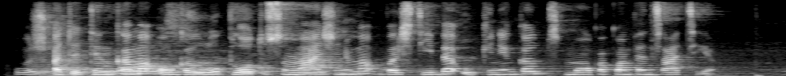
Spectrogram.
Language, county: Lithuanian, Kaunas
